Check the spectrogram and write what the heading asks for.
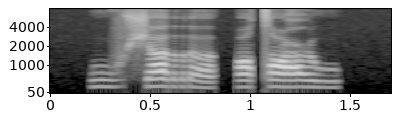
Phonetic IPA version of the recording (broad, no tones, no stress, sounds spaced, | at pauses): u v ʃ a r ɐ | ɐ tˤ i ʕ u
